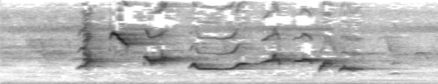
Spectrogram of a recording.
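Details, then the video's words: Oriental magpie-robin (kacer) singing in the mbagong style, described as nangkur and balon: a lively run of clear, varied whistled phrases, some sliding and warbled, in quick bursts over about two seconds, with a faint low background hum. "KACER MBAGONG LUCU ABIS"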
